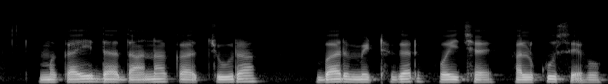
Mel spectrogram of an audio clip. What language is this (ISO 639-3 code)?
mai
